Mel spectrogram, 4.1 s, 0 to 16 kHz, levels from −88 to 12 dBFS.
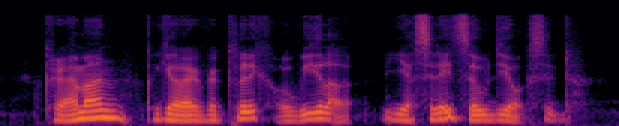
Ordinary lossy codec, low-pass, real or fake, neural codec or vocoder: none; 10.8 kHz; fake; codec, 16 kHz in and 24 kHz out, 0.4 kbps, LongCat-Audio-Codec, four codebook decoder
